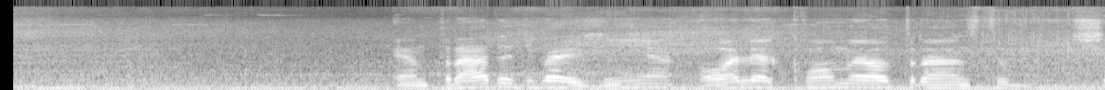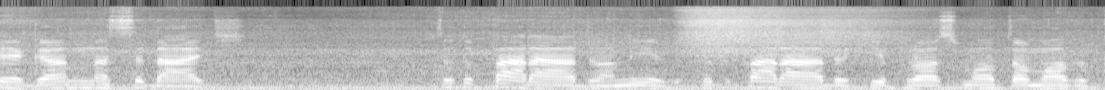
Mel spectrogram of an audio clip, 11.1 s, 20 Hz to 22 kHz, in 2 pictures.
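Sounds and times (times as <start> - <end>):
car engine idling: 0.1 - 11.0.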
